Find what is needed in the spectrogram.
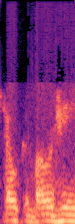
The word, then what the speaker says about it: Okoboji: But I'm calling to say, Josh, it is pronounced Okoboji. You said it right.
